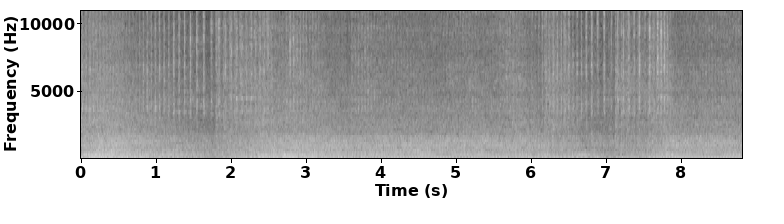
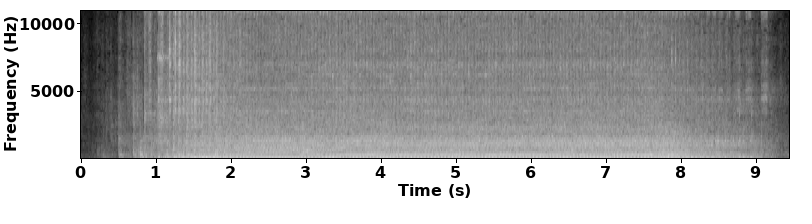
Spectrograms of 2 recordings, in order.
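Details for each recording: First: Briggs & Stratton lawnmower engine: loud rough running that surges and dips every few seconds; it runs a little if the choke is held shut. Lean running from a fuel problem, a dirty carburetor. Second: Briggs & Stratton mower restarted after carburetor cleaning fires up and settles into a steady, even drone at constant speed with no surging or misfiring, then shuts down cleanly; running well.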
